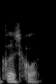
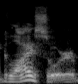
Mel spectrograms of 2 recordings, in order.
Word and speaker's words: Gliscor: I just say Glysaur, but I don't know. I always say Glysaur like as if the C was silent.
